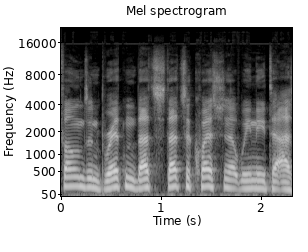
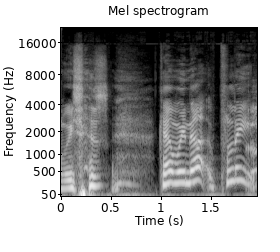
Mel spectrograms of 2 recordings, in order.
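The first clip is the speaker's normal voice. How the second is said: pleading; 9 semitones higher, 4 dB louder than usual. Retold or imitated. Group begging him to stop.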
